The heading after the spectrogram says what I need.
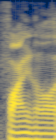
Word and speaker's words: final: And just FYI for everybody, it's final. Stanley Cup final. There's no S to it. I've heard it pronounced that way. And even I, as a non-hockey fan, know that that's incorrect.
